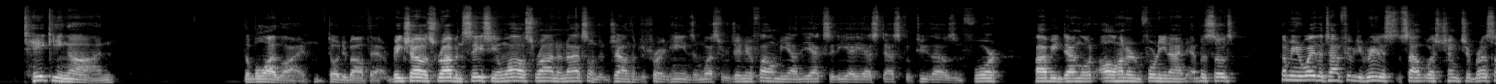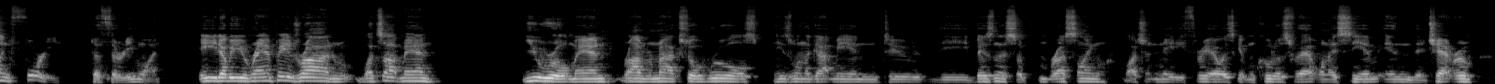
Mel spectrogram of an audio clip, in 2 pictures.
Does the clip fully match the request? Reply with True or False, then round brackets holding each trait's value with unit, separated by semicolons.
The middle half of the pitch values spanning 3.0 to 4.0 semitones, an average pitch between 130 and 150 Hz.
True (3.7 semitones; 135 Hz)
